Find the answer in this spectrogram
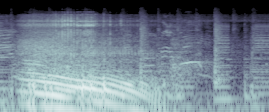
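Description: Snowmobile engine revving hard and then winding down, its pitch falling steadily over about two seconds before it fades, with music playing underneath.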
